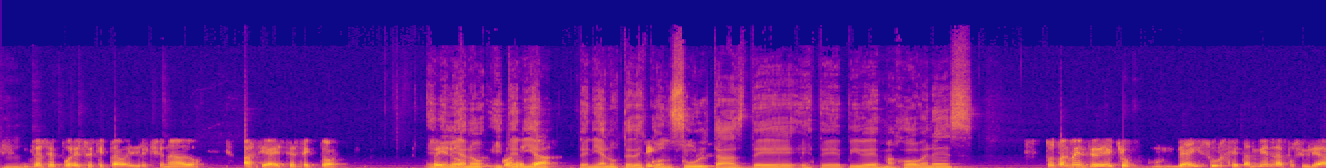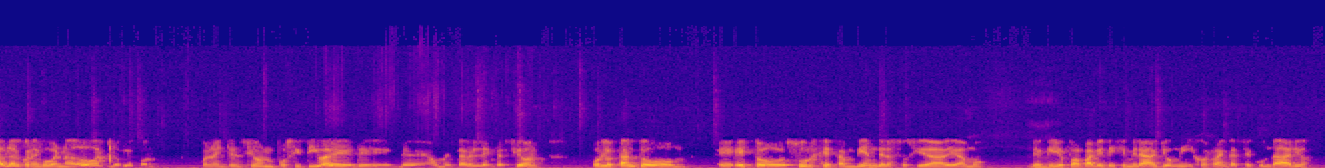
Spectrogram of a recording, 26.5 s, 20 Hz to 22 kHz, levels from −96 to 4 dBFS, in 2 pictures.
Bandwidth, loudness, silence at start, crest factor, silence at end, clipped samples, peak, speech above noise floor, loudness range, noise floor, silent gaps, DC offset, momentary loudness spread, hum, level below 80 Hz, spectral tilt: 17 kHz; -21 LUFS; 0 s; 20 dB; 0.2 s; under 0.1%; 0 dBFS; 25 dB; 5 LU; -45 dBFS; none; under 0.1%; 12 LU; none; -46 dBFS; -5 dB/octave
